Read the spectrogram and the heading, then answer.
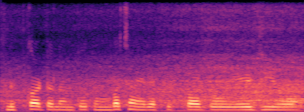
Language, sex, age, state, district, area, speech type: Kannada, female, 30-45, Karnataka, Mandya, urban, spontaneous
